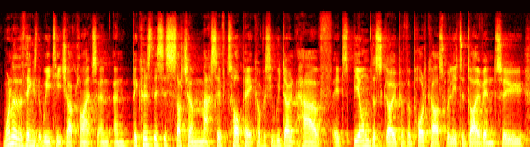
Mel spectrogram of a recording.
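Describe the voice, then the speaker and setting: A man's voice: mid-range voice, fairly quick, few pauses. A man in his thirties co-hosting a podcast, talking casually and explaining ideas with many restarts. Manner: thoughtful, explanatory, frequent restarts. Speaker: podcast co-host.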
